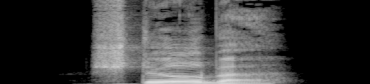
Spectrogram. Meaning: first/third-person singular subjunctive II of sterben
- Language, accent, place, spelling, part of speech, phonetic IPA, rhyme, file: German, Germany, Berlin, stürbe, verb, [ˈʃtʏʁbə], -ʏʁbə, De-stürbe.ogg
